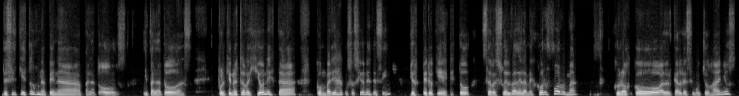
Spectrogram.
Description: Un caso que se calificó como “una pena” para todos por parte del concejal socialista, Esteban Barriga. Quien recordó que otros alcaldes de la región fueron condenados por delitos sexuales y otros enfrentan procesos ante la justicia.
